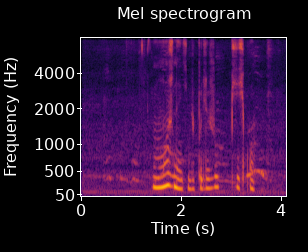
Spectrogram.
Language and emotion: Russian, angry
